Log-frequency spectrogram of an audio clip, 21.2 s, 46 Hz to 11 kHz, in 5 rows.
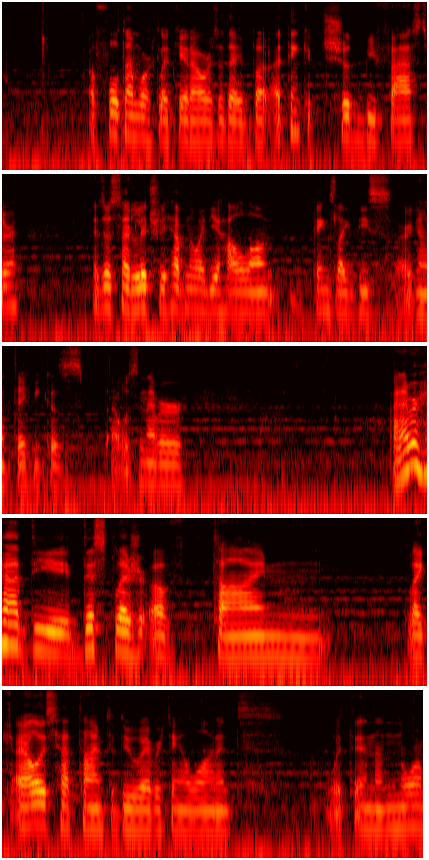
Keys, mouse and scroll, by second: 0.5-9.7 shift+middle drag, 9.7-11.4 scroll down 1, 11.4-12.5 shift+middle drag, 12.5-13.6 scroll up 2, 13.6-15.4 scroll down 1, 15.4 e, 17.0 e.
